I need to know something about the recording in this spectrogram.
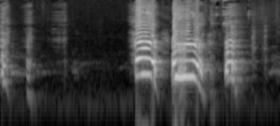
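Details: Beagle barking at squirrels: a couple of faint yips, then three loud, ringing, baying barks in quick succession with rich harmonics.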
